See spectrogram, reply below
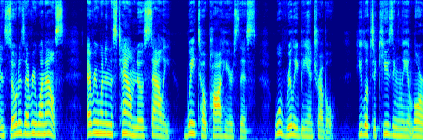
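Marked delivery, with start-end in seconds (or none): none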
